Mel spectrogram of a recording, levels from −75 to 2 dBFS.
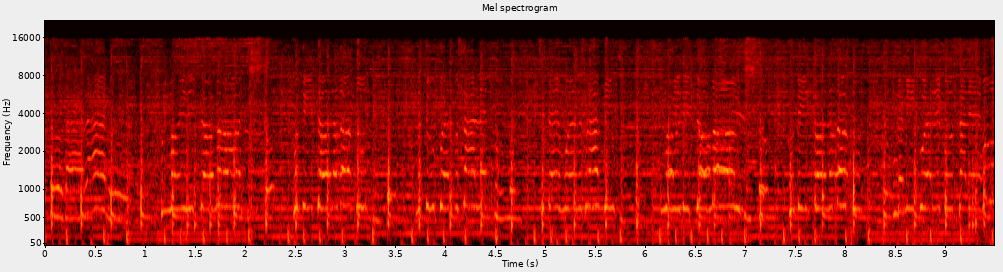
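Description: From the first moment to the last, the audio is read two samples at a time, so it plays at double speed. The reader treated each pair of samples as one frame, as if the stream had two channels or samples twice as wide, and that's why everything runs at 2x and sits a full octave up, 12 semitones. It's chipmunky and rushed.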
